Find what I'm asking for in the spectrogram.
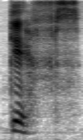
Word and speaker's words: GIF: So in the next iOS release of WhatsApp, it's going to let people send GIFs.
